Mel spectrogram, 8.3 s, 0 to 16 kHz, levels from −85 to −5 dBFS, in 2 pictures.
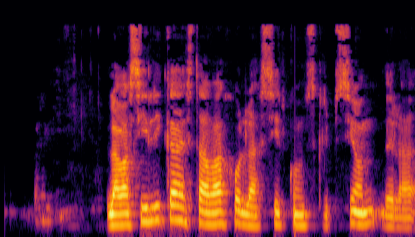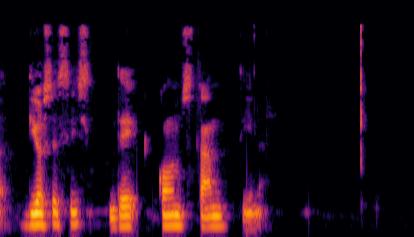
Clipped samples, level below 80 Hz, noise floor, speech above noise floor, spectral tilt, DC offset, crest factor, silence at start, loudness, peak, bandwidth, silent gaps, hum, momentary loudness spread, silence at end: under 0.1%; -60 dBFS; -79 dBFS; 60 dB; -5 dB/octave; under 0.1%; 20 dB; 0.35 s; -19 LUFS; 0 dBFS; 11.5 kHz; none; none; 19 LU; 1.55 s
